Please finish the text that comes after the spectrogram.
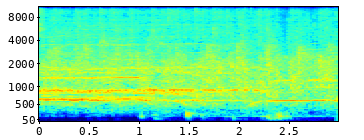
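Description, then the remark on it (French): A crowd at a show claps and cheers loudly and steadily as the first performer is introduced, a dense wash of applause with scattered whoops rising above it, sustained without a break for a few seconds. “On donne un maximum de bruit pour...”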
